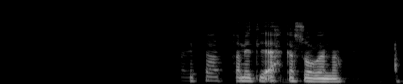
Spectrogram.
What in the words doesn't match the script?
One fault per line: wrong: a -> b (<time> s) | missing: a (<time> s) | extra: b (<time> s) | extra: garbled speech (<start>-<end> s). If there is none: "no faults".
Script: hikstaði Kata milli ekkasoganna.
no faults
